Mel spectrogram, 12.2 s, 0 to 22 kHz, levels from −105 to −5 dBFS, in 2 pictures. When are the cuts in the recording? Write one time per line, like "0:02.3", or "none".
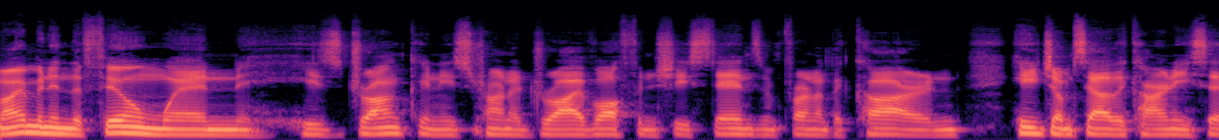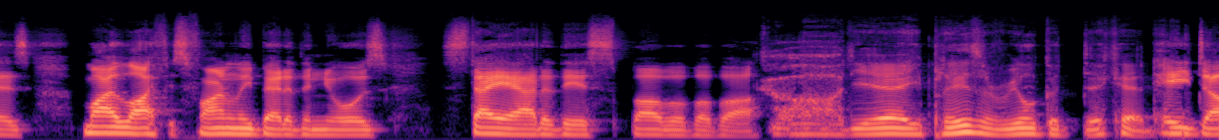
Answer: none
